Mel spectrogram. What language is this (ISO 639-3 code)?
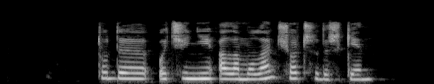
chm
